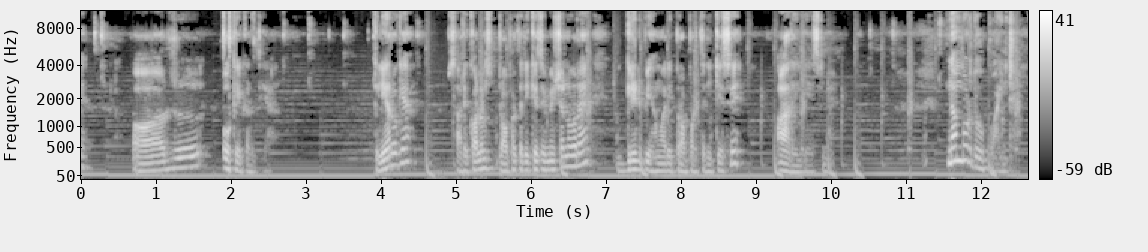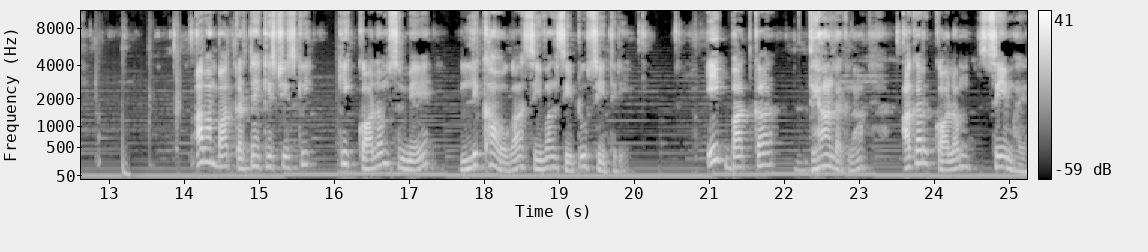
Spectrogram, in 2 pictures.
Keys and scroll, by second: 21.1 ctrl+c, 24.3 ctrl+v.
